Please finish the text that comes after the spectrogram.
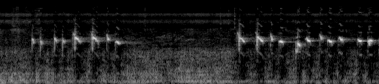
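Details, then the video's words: Blue-winged leafbird (rengganis, cucak wilis) singing chatty and melodious as a tutor recording for trucukan and other birds. Two bursts of quick, sweet chirped notes with a pause between, over a faint low hum. "Rengganis / Cucak Wilis Gacor Cerewet Suara Merdu || Masteran Terbaik untuk Trucukan dan burung lain"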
